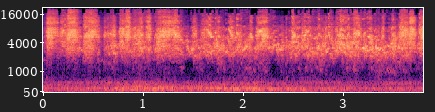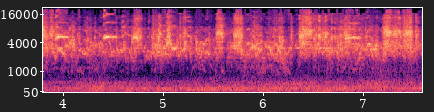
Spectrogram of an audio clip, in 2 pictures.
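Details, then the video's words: Chirping from a breeding pair of Australian budgerigars: a steady stream of high, bright twittering with a few thin whistled chirps standing out, over a soft low hum. "Australian budgies breeding pair | Budgies chirping sounds"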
